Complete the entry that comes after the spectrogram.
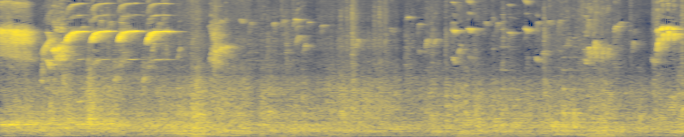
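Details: Gloster canary breeding pair, kept birds preparing to breed, with high twittering song phrases and repeated chirps, strongest in the first two seconds, over a steady background hum and some wing flutters.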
